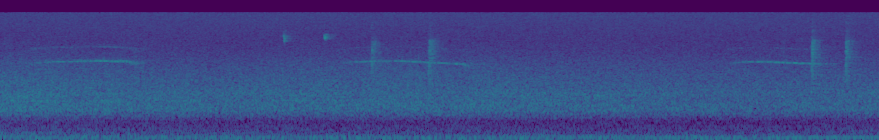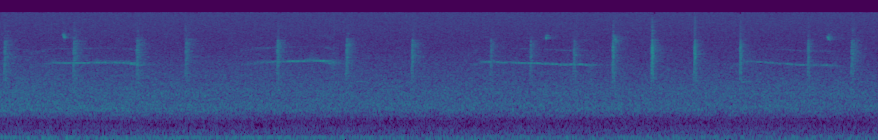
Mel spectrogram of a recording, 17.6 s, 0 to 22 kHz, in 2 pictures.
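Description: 521 series electric train running slowly in to a station stop, a steady rumble and hiss. Short high whistling tones sliding slightly down recur every second or two, and sharp clicks come thickly from about eight seconds in.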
